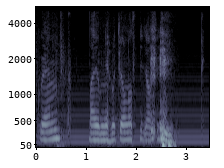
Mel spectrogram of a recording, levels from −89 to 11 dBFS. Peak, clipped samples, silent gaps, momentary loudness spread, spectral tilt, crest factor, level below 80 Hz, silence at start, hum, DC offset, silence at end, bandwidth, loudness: -16 dBFS; under 0.1%; none; 20 LU; -7 dB/octave; 20 dB; -42 dBFS; 0 s; 50 Hz at -55 dBFS; under 0.1%; 0 s; 5.2 kHz; -37 LUFS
